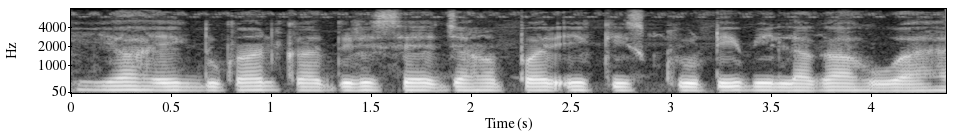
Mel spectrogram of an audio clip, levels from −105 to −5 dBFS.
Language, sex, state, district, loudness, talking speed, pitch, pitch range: Hindi, male, Jharkhand, Ranchi, -15 LUFS, 180 wpm, 125 Hz, 125-130 Hz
